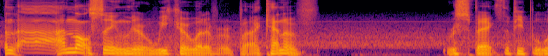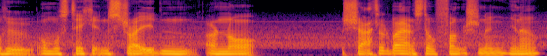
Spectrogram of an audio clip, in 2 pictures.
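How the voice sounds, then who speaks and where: A man playing a protective, tender police officer still in love, speaking haltingly in an intimate ASMR roleplay. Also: medium pitch, creaky, a little hiss or hum. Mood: admiring, gentle. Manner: hesitant, halting, rambling with sighs and soft chuckles. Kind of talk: ASMR roleplay, intimate one-sided conversation.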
